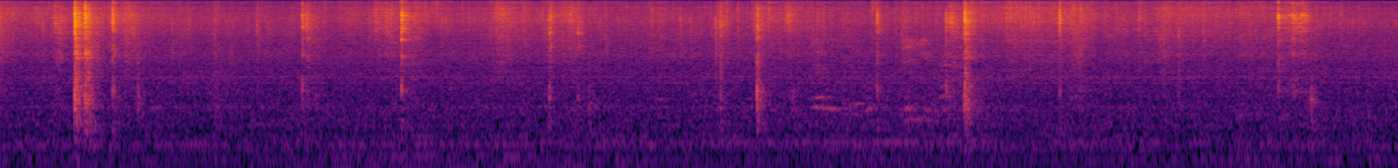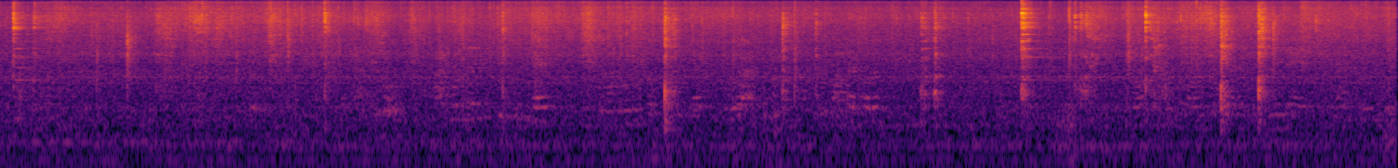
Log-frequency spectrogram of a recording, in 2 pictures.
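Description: Potato and prawn filling frying in a metal kadai with a steady sizzle, while a metal spatula stirs it, scraping and knocking against the pan at irregular moments every second or so.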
